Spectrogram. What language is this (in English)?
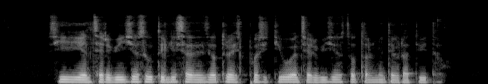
Spanish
